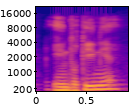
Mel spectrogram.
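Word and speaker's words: indotineae: Ahora, de acuerdo a los agentes etiológicos, hay un agente etiológico bien raro que se llama tricofiton indoteniae, indotinia, que también la última e no se pronuncia.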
